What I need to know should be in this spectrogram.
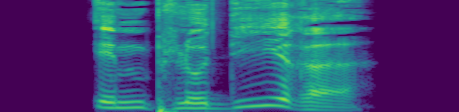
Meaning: inflection of implodieren: 1. first-person singular present 2. first/third-person singular subjunctive I 3. singular imperative
- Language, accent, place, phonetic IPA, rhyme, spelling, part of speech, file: German, Germany, Berlin, [ɪmploˈdiːʁə], -iːʁə, implodiere, verb, De-implodiere.ogg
